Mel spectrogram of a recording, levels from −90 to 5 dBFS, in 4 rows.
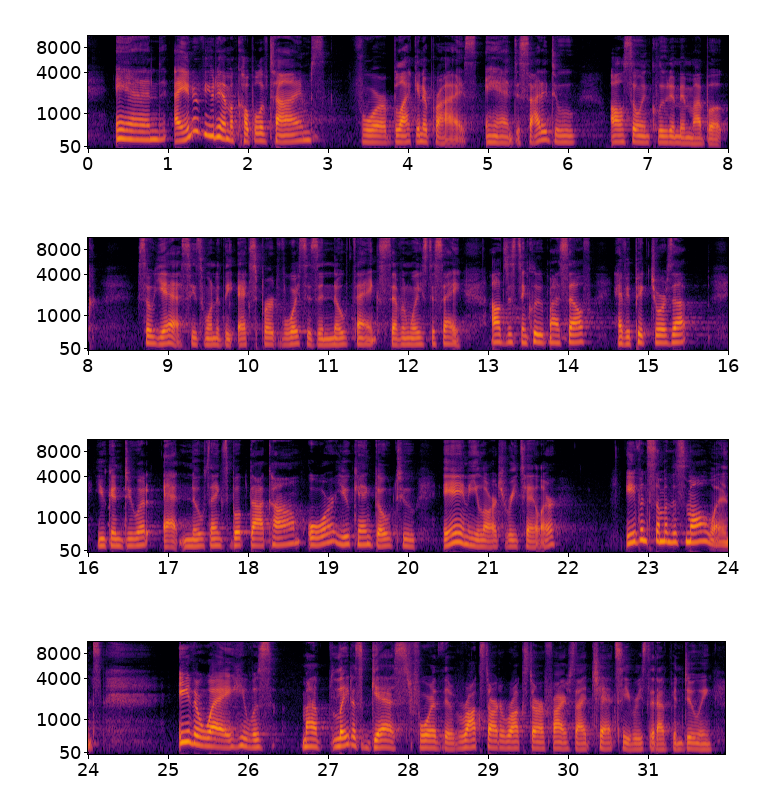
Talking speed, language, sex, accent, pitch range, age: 155 wpm, English, female, American, 140-190 Hz, 40-59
